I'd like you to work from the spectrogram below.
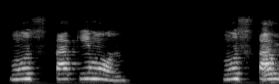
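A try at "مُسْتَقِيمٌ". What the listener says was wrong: Panjang. Jangan berubah-ubah. Jangan berubah-ubah.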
